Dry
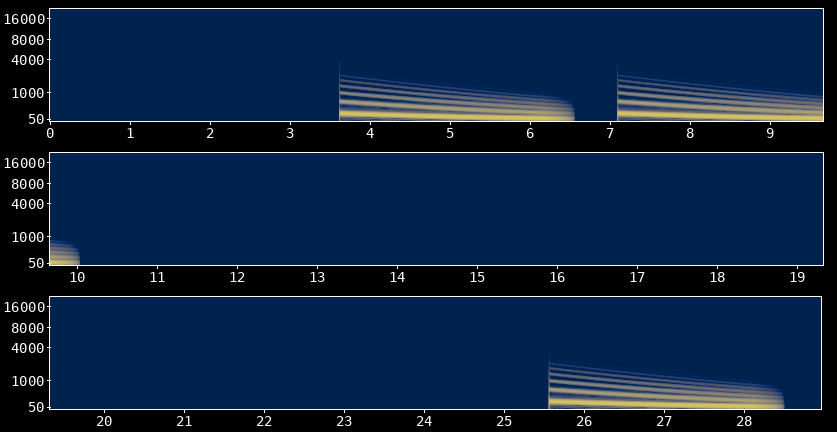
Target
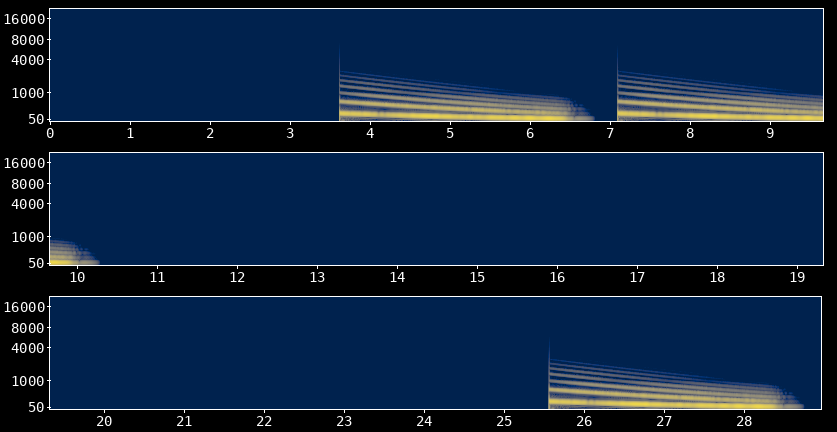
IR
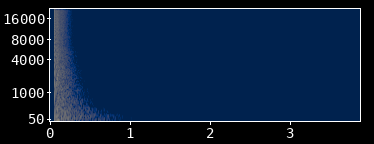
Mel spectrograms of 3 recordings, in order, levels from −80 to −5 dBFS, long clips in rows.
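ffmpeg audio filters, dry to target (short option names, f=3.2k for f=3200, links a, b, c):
-filter_complex "[0:a]equalizer=f=100:t=o:w=0.33:g=-8,equalizer=f=160:t=o:w=0.33:g=-12,equalizer=f=1k:t=o:w=0.33:g=-12,alimiter=limit=-21.5dB:level=0:latency=1:release=51,asplit=2[a][b];[1:a]atrim=start_sample=2205,afade=t=out:st=0.31:d=0.01,atrim=end_sample=14112[c];[b][c]afir=irnorm=-1:irlink=0,volume=-22dB[d];[a][d]amix=inputs=2:normalize=0,volume=8dB"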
